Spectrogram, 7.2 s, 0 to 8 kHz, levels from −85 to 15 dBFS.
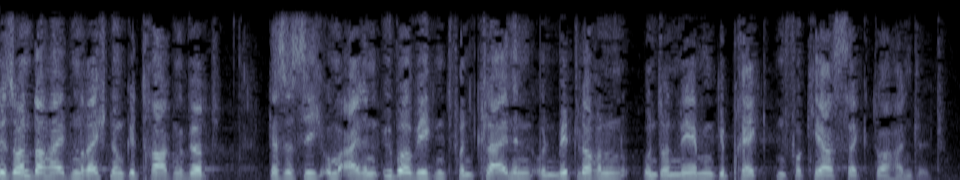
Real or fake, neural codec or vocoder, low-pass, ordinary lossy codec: real; none; 7.2 kHz; none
